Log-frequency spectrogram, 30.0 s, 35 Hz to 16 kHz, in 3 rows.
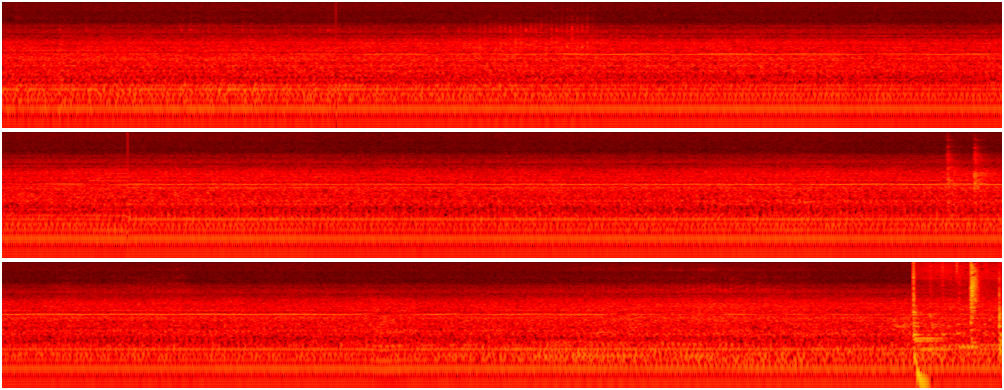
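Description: Kubota BX23S compact tractor's three-cylinder diesel engine idling steadily, with a few sharp knocks near the end.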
